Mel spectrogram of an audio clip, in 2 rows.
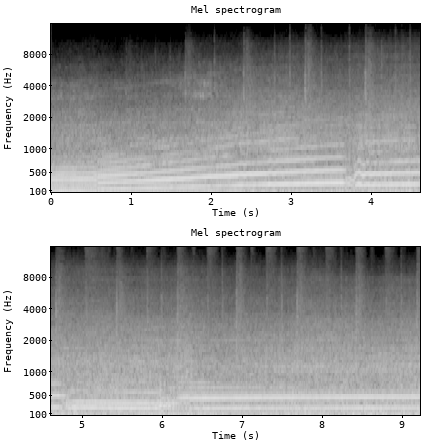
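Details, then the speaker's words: Kawasaki Z1000 on an aftermarket exhaust, riding up through the gears to a steady cruise: clean exhaust note with no pops or backfire after an ECU reflash with a Woolich bench harness cured the heavy backfiring. "If you noticed, there's no backfire anymore, which is probably what I wanted the most for quite a while."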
